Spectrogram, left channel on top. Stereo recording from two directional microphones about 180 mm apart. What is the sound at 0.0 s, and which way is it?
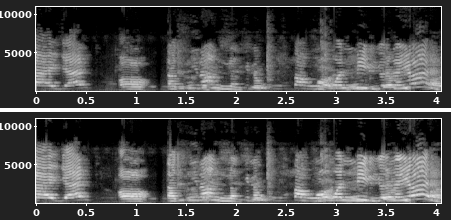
Child singing, 10° left (ahead or behind).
